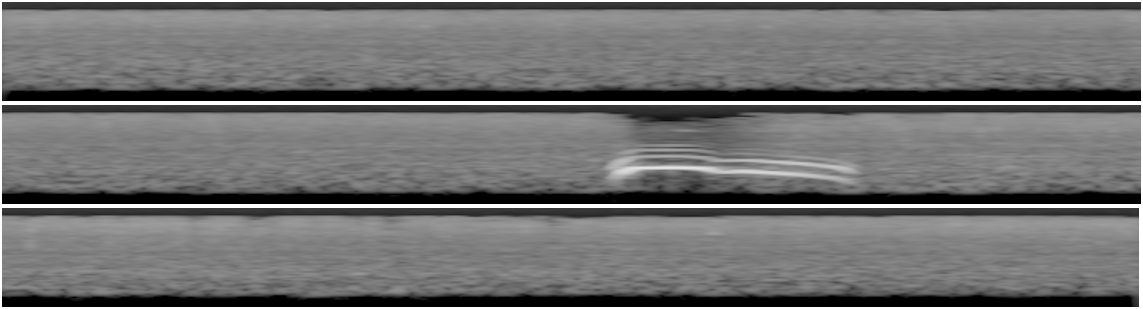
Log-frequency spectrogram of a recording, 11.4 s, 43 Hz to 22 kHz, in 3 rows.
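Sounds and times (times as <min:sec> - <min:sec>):
Eurasian eagle-owl call in Marianka Slovakia: 0:05.8 - 0:06.7.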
